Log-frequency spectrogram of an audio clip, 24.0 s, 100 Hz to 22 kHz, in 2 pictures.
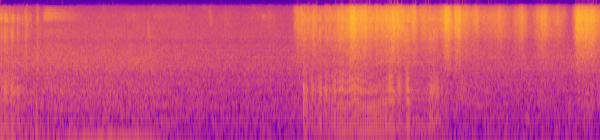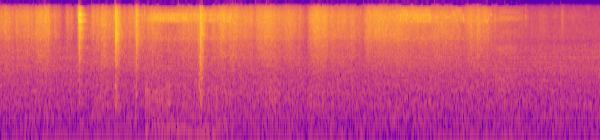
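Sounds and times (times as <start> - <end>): dog snoring: 0.0 - 2.2, 5.9 - 9.7, 14.1 - 22.6
steady low hum: 0.0 - 24.0.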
